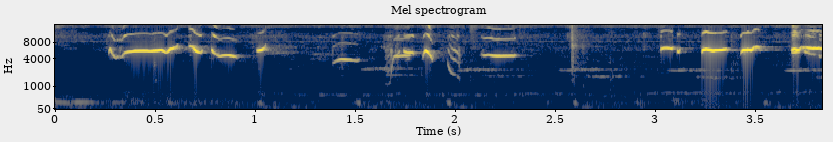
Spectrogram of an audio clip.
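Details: Indigo flycatcher in full song: high, sweet whistled notes that rise and fall, mixed with short chips and a few scratchy notes, against a continuous low droning background.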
